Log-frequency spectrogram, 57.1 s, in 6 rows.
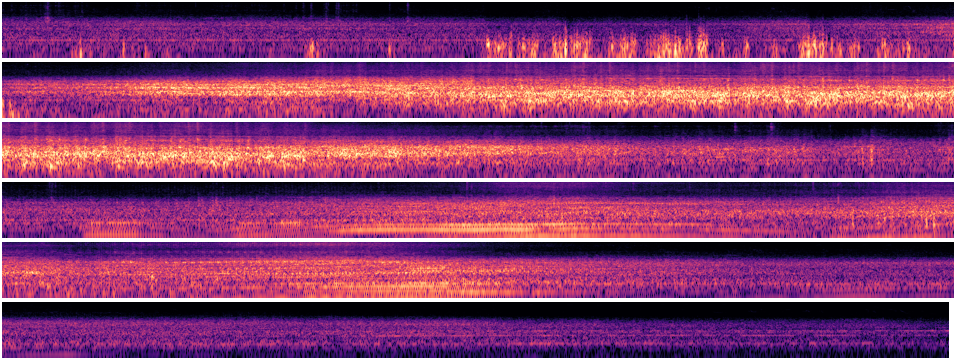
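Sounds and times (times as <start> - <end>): passenger train passing: 0.0 - 57.0
car engine revving: 29.3 - 36.4.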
